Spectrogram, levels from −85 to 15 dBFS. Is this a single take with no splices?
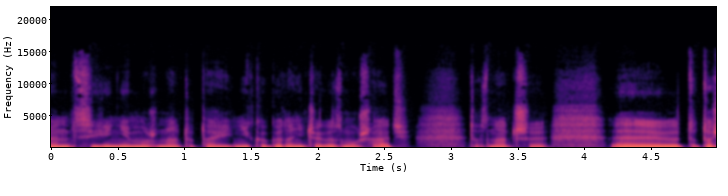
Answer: no; 1 cut; at 3.1 s

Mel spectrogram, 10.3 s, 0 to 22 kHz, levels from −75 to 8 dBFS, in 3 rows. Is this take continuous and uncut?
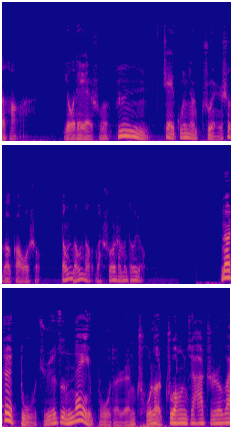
no; 1 cut; at 4.5 s

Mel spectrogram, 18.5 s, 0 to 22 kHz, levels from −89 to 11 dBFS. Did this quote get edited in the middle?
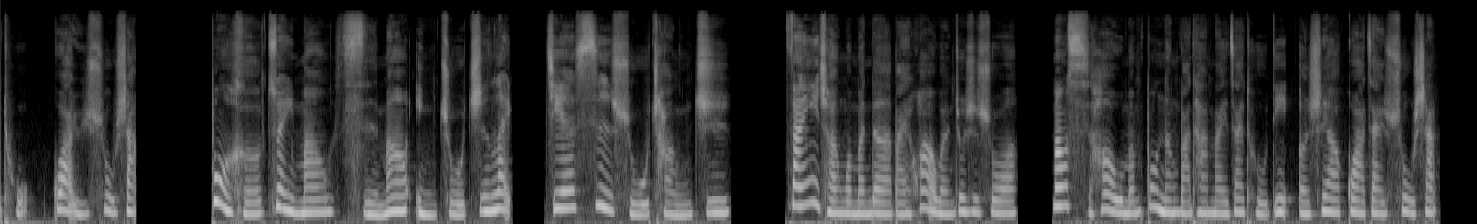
no; 0 cuts

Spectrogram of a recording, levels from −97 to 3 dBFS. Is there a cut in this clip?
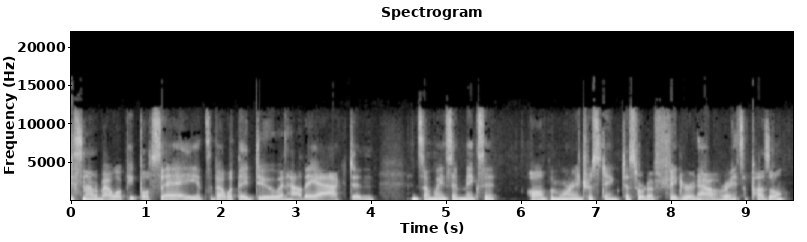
yes; 1 cut; at 4.5 s

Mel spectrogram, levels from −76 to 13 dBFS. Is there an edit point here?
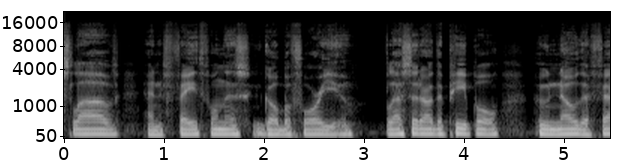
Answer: no; 0 cuts

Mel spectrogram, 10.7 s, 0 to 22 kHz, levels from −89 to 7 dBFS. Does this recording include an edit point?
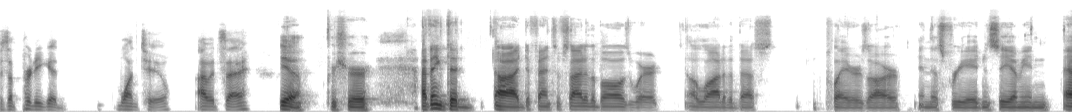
no; 0 cuts

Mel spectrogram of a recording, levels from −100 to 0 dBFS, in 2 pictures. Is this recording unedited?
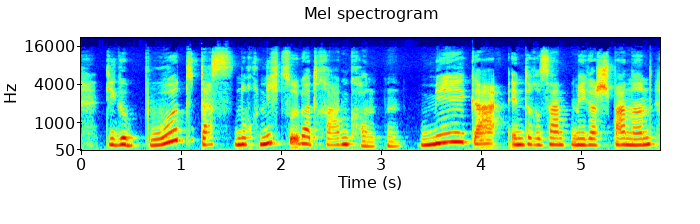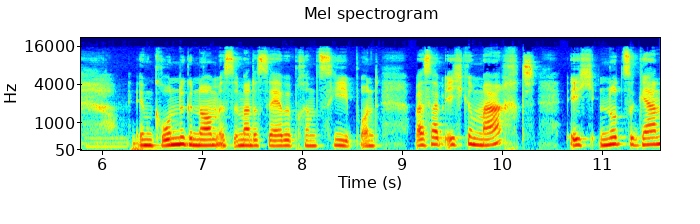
no; 1 cut; at 6.3 s

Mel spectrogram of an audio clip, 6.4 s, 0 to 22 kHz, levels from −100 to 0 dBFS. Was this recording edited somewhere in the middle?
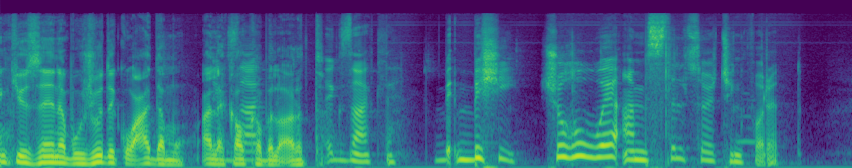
no; 0 cuts

